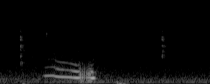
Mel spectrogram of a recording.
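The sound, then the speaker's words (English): A house cat gives a single short, mid-pitched meow, fairly quiet, with near silence before and after it. “Cat. We got a cat in the house.”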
